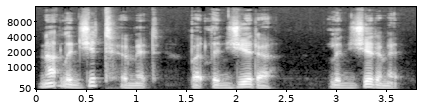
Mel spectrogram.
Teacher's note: We notice that the T is pronounced with a fast D sound.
